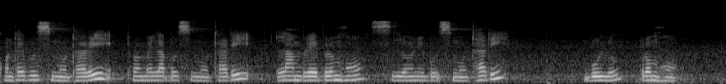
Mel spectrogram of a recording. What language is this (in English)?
Bodo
